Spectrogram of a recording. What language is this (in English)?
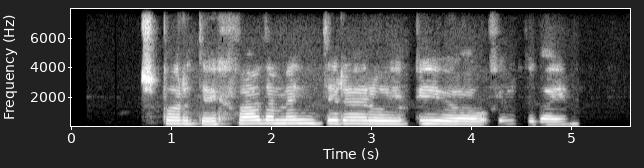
Icelandic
